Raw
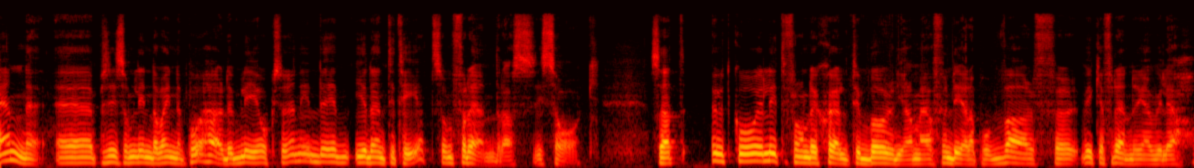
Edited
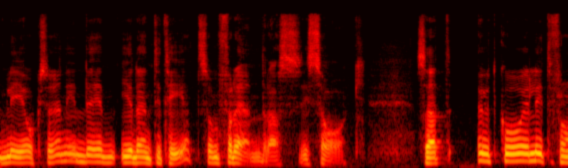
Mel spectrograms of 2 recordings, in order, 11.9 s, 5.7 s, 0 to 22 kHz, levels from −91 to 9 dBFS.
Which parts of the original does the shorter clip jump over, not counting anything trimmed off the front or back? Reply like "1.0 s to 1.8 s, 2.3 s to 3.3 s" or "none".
none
